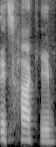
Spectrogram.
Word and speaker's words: Itshaki: Am I saying your name right? Itshaki? It's pronounced Itshaki, but it's totally fine.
